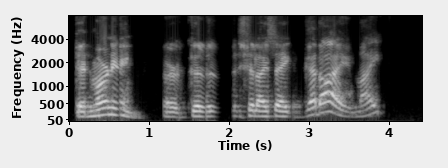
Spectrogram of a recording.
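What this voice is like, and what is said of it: Put-on Australian accent. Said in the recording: “speaking Australian”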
